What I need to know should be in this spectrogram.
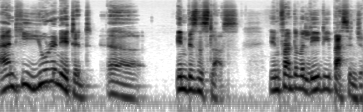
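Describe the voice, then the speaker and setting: With an Indian accent and a somewhat breathy, fairly high voice, a man moves at a moderate pace, swinging his pitch very widely and pausing long and often. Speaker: podcast host. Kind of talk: casual comedic chat. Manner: animated, laughing.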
